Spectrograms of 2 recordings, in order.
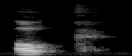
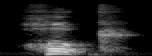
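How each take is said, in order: First: The word begins directly with the vowel sound. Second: The word begins with an audible H sound. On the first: The speaker calls it right. "No pronunciation, no pronunciation of the H" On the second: The speaker calls it wrong. "the incorrect pronunciation"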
